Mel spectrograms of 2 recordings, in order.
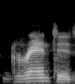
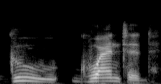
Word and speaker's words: granted: G granted so uh sometimes Neils when you are pronouncing a gr together the r is changing into a u sound so when you're saying this word instead of saying G granted you're saying goo granted okay so watch that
